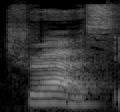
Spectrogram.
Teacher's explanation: 그래서 D하고 R이 오면 약간 디귿하고 지읒 사이 dress 이렇게 들려요.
